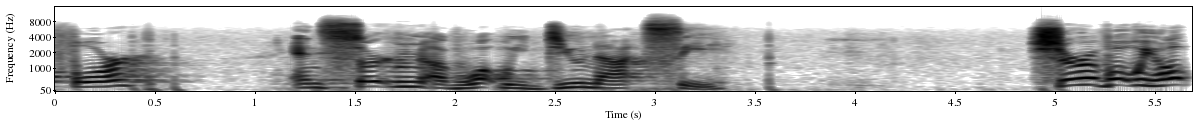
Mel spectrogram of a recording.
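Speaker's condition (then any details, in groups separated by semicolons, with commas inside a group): No condition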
